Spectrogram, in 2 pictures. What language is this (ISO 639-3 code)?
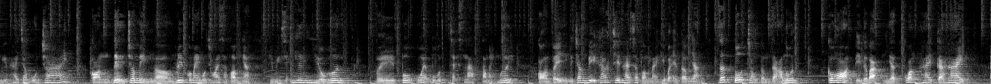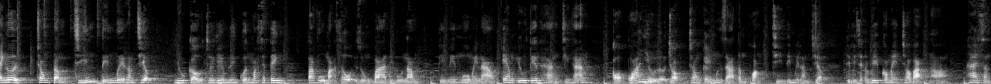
vie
